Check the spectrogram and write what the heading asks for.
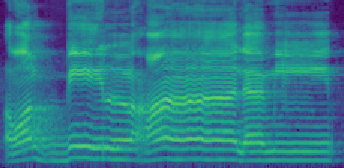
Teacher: Nah, ro-nya dia agak tebal, tafkhim ya.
